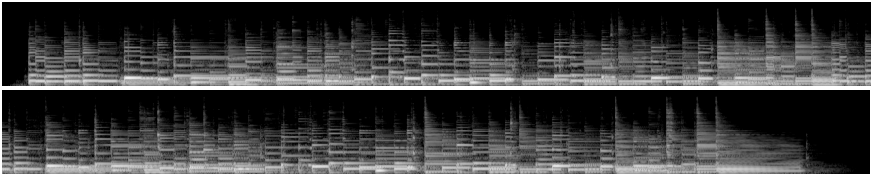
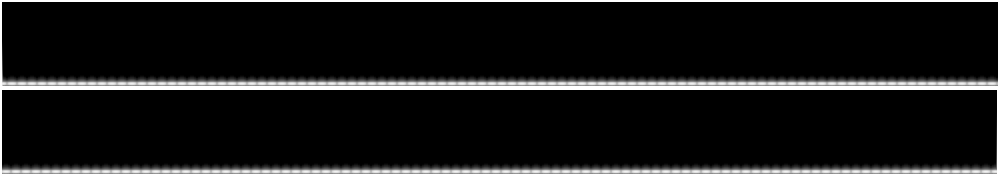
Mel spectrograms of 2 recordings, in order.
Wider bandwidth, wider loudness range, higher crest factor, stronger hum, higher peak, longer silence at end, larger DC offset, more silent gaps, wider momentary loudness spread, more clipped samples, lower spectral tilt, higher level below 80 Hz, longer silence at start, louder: first, 9.6 kHz vs 0.2 kHz; about the same, 2 LU vs 0 LU; first, 14 dB vs 6 dB; neither; about the same, 0 dBFS vs -2 dBFS; first, 0.65 s vs 0 s; neither; neither; first, 6 LU vs 0 LU; neither; second, -8.5 dB/octave vs -19.5 dB/octave; first, -36 dBFS vs -64 dBFS; first, 0.25 s vs 0 s; second, -15 LUFS vs -9 LUFS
